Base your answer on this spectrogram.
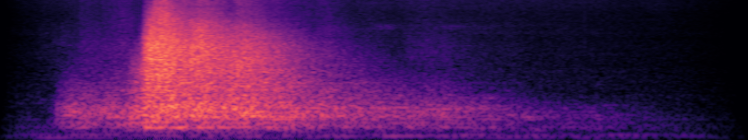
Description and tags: foley for my final assignment, classic metal sheet being shaken
electricity, foley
